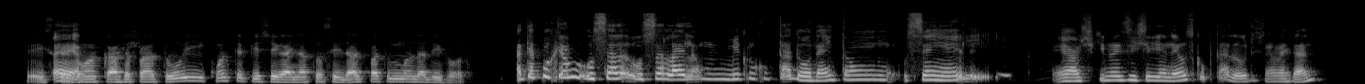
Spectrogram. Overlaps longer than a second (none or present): none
